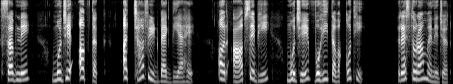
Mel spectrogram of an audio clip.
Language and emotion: Urdu, surprised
